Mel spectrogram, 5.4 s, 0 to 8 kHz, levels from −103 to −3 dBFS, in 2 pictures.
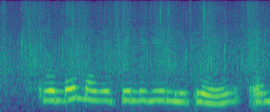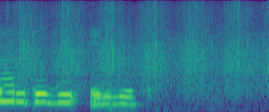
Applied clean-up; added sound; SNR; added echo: none; Applause; 15 dB; reverberation time 0.2 s.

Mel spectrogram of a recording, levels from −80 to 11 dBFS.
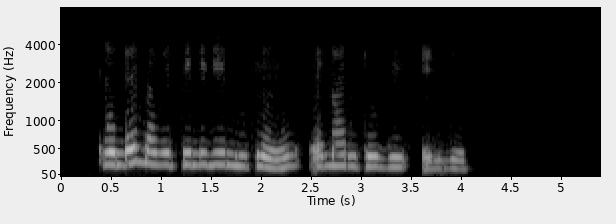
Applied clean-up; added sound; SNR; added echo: neural mask model DeepFilterNet 3.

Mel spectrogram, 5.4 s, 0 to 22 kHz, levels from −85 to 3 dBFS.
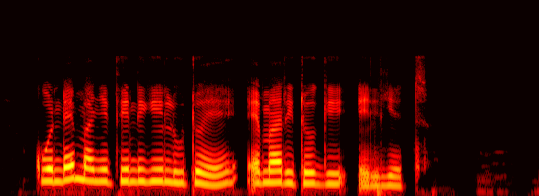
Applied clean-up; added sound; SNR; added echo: none; none; none; none.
